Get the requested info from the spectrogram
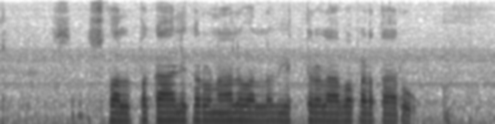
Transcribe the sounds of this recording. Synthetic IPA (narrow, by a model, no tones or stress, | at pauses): sʋɐlpɐkaːlikɐɾuɳaːluʋɐlːɐʋjɐk̚t̪ulɐlaːbʱɐpɐɽɐt̪aːɾṵ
